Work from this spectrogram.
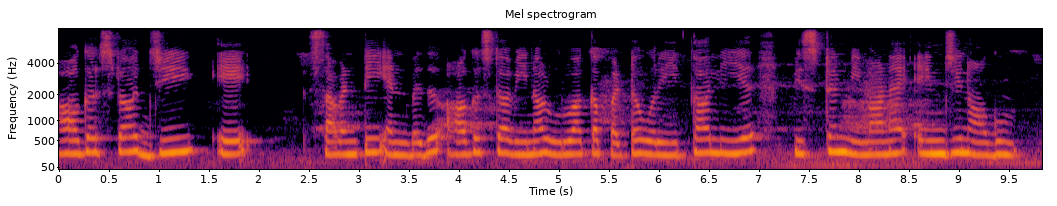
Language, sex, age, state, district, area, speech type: Tamil, female, 18-30, Tamil Nadu, Vellore, urban, read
